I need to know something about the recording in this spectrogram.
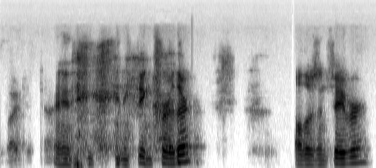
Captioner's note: chuckles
